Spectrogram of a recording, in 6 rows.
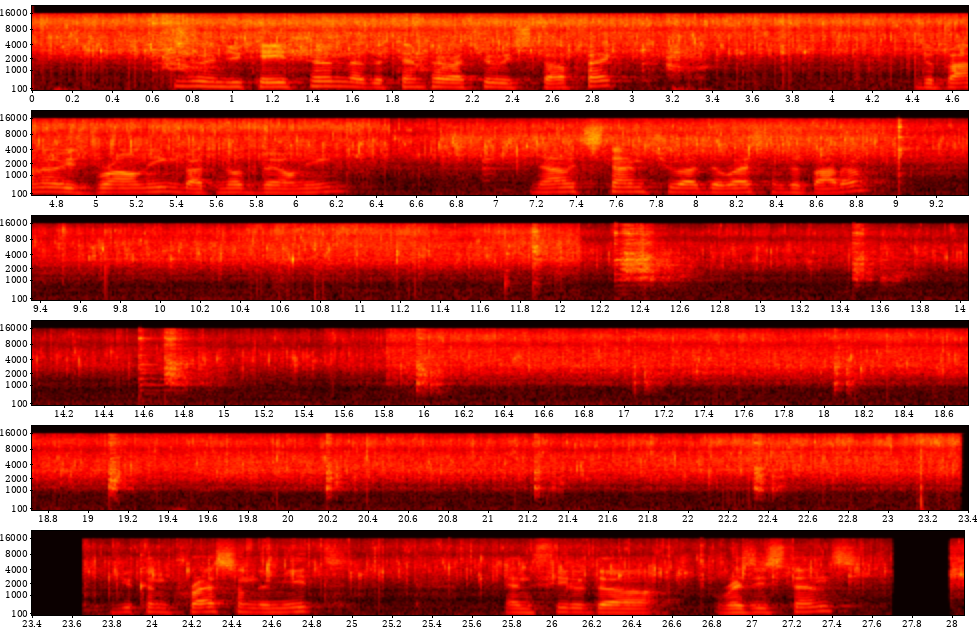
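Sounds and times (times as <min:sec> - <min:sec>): butter sizzling in a pan: 0:00.0 - 0:27.7
spoon scraping a pan: 0:00.5 - 0:01.0, 0:03.0 - 0:03.6, 0:11.6 - 0:12.8, 0:13.4 - 0:13.9, 0:14.6 - 0:15.2, 0:15.8 - 0:16.4.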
